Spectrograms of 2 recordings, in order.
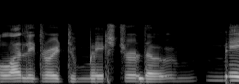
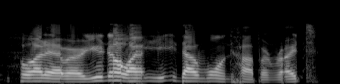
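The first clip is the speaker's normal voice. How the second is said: mocking, sarcastic, dismissive tone; 3 dB louder than usual. Voicing a character dismissing the player's stated goal: sarcastic. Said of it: "he says that sarcastically".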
